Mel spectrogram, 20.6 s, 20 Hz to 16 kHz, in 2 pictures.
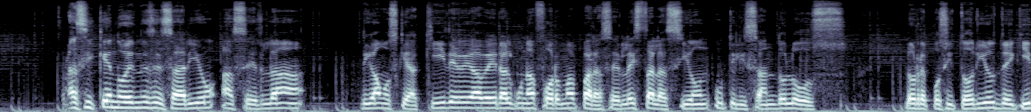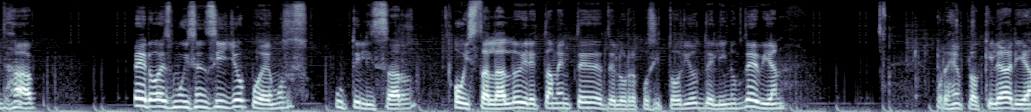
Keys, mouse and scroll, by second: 0.0-20.6 typing, 2.7 click, 13.1 click.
